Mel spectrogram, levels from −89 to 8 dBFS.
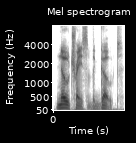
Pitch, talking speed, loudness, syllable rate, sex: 95 Hz, 210 wpm, -20 LUFS, 4.5 syllables/s, male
